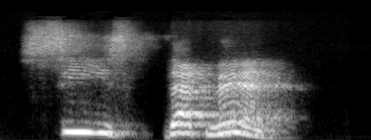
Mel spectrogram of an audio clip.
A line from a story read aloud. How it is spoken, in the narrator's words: King Jeroboam shouted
